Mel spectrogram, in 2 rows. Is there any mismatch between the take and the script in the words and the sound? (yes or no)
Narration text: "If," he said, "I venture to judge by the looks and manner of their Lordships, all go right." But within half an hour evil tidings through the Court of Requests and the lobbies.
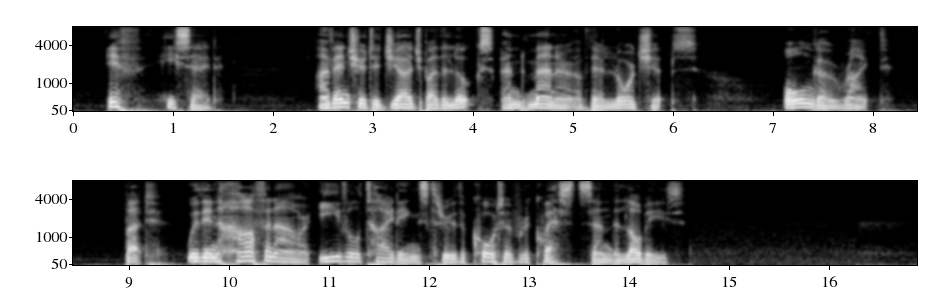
no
